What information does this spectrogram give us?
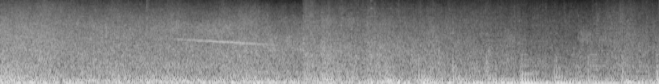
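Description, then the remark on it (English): A car explosion from a film: a loud, dense burst of rumbling, crackling roar that stays steady and powerful for several seconds, with no voices over it. “And then his car explodes.”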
